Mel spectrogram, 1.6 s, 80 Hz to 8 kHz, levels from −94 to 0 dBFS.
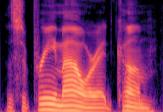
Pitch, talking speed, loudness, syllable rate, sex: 110 Hz, 185 wpm, -15 LUFS, 4.8 syllables/s, male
